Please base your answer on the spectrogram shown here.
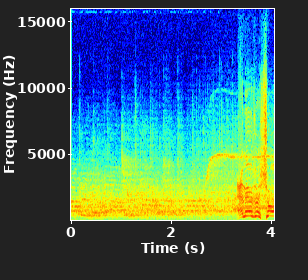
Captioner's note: spectators applauding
